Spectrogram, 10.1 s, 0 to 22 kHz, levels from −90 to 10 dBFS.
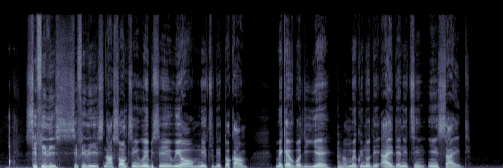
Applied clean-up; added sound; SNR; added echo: none; Bowed string instrument; 12 dB; none.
